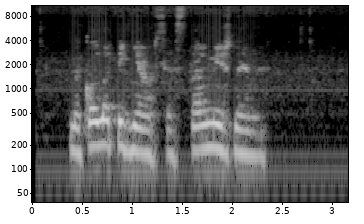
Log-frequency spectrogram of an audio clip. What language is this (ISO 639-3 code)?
ukr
